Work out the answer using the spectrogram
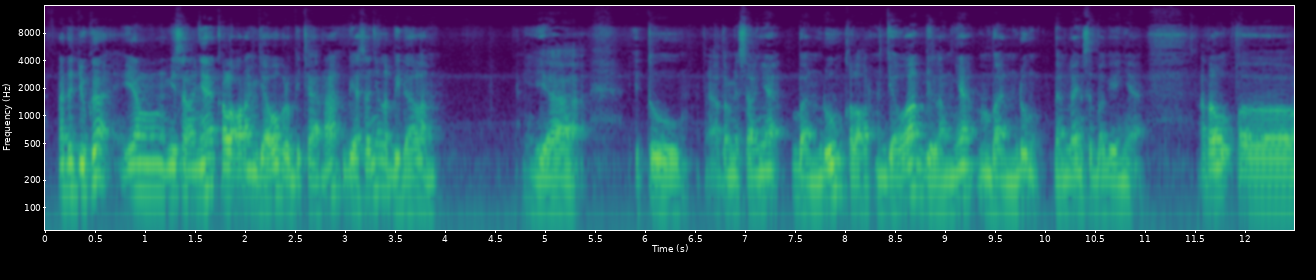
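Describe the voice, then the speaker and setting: A man at a moderate pitch gives an explanatory school lesson with an Indonesian accent. He talks the class through the material patiently, with many fillers and asides. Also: a little mellow. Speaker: teacher. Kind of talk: classroom lecture.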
